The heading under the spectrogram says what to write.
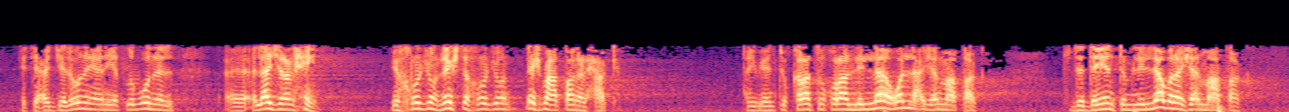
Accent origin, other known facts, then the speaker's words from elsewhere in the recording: Kuwait; نحن عندنا بالكويت لا الحين يقول فلان يتشيطن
